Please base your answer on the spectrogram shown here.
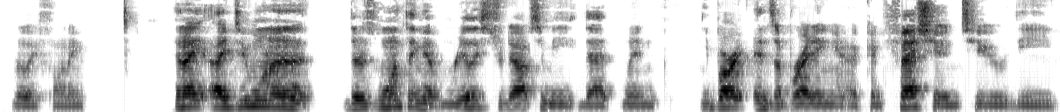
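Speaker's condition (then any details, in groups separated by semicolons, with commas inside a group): No condition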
